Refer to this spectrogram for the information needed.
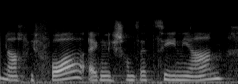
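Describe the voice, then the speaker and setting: A woman speaks at a moderate pace and a medium pitch, somewhat breathy, with ordinary pitch variation. The background is quiet. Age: 30s. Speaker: singer and vocal teacher. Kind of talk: casual chat.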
